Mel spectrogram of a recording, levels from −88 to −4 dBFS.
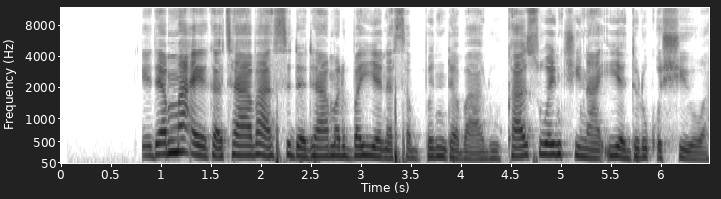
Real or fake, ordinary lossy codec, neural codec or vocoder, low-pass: real; none; none; none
